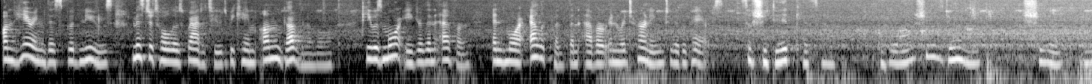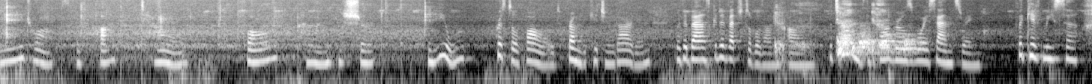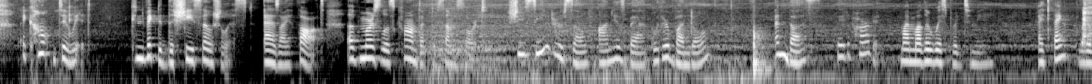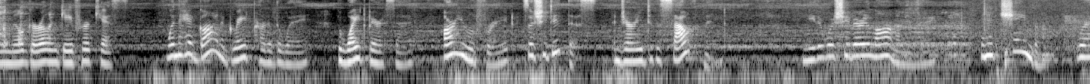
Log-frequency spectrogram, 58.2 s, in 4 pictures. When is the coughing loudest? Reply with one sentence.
The volume of the coughing peaks at 26 seconds.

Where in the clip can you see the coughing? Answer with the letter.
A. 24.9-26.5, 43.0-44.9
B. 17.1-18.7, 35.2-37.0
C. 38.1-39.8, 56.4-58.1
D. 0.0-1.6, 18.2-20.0
A.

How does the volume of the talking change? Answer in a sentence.
The volume of the talking stays about the same.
